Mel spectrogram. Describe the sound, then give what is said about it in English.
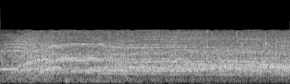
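A large crowd boos Representative Hunter loudly and steadily for about three seconds after he tells Ron Paul not to blame America first, a dense wall of voices with scattered shouts and yells rising over the low, sustained jeering. “He's being booed here.”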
